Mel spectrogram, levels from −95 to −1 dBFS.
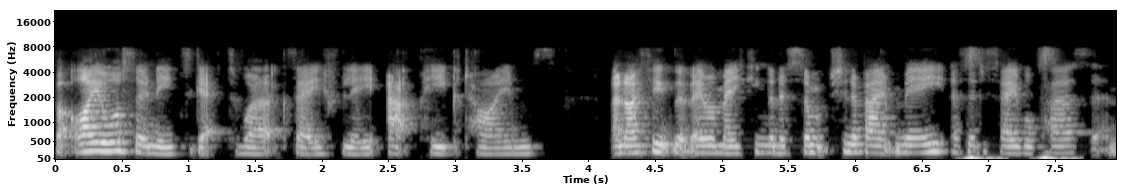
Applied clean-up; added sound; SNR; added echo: classical method spectral subtraction.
